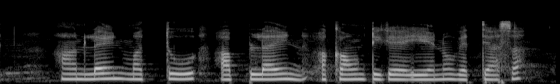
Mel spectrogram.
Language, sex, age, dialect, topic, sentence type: Kannada, female, 18-24, Central, banking, question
